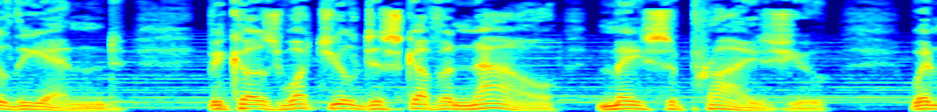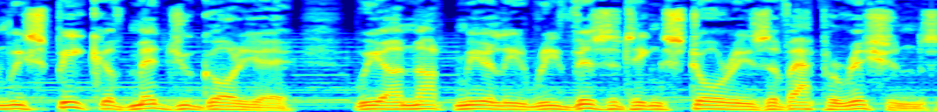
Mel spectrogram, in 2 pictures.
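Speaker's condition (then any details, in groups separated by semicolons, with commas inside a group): No condition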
